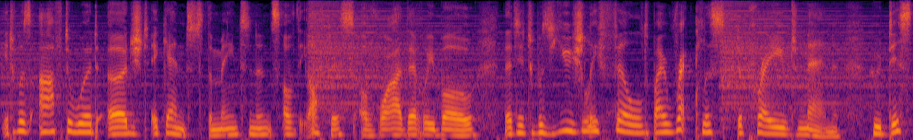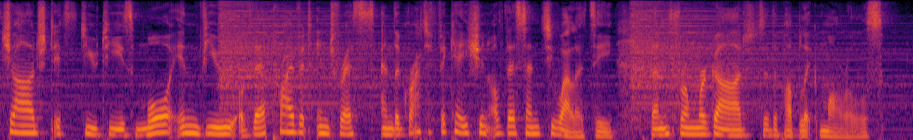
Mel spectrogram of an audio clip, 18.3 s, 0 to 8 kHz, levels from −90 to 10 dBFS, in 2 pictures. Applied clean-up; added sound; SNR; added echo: none; Hi-hat; 16 dB; none.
